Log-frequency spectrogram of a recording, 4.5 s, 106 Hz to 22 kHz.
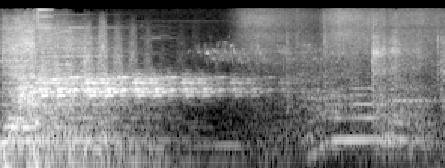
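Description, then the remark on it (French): Limousin beef cattle lowing loudly in a barn on a family farm in France that keeps 200 Limousin cows, a long deep moo followed by another after a brief pause, with a rough, echoing quality. “Chaque jour, lui et son frère s'occupent de leurs 200 vaches limousines, une race à viande destinée aux boucheries et grandes surfaces.”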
